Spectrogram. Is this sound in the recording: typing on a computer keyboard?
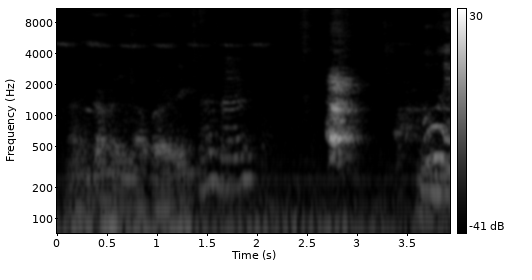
no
